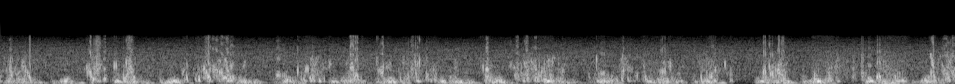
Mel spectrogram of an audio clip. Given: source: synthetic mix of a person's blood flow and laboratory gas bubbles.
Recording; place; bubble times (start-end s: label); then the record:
Doppler ultrasound of blood flow; precordium
0.00-0.36 s: bubbles
0.83-1.38 s: bubbles
1.81-2.39 s: bubbles
2.75-2.89 s: bubbles
2.94-3.33 s: bubbles
3.46-3.65 s: bubbles
3.76-4.39 s: bubbles
4.79-4.97 s: bubbles
5.08-5.67 s: bubbles
5.86-6.86 s: bubbles
6.97-7.34 s: bubbles
7.59-7.92 s: bubbles
8.12-8.43 s: bubbles
8.59-9.11 s: bubbles
9.28-9.55 s: bubbles
From the record:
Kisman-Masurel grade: 342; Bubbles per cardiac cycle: rolling drumbeat, 9 or more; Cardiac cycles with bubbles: 100%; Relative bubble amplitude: moderate (0.250 to 0.450); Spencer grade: 3 (all of the cardiac periods contain showers or single bubble signals, but not dominating or overriding the cardiac motion signals); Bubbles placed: anywhere in the cardiac cycle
